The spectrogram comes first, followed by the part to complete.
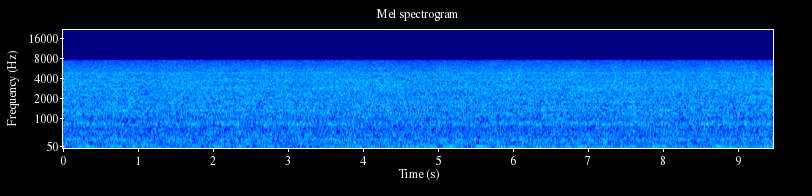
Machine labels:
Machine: fan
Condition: abnormal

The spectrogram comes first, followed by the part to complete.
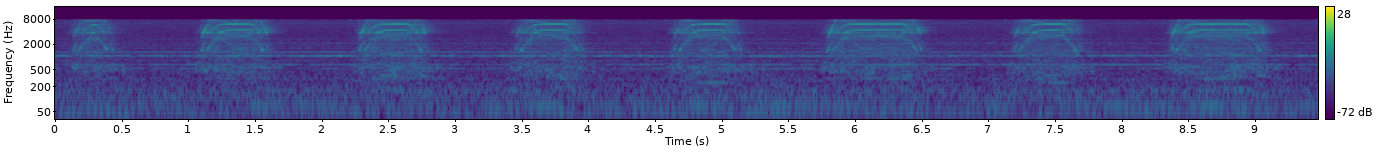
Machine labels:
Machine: slide rail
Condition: abnormal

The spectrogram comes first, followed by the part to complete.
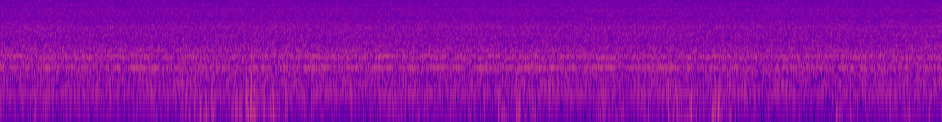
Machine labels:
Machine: fan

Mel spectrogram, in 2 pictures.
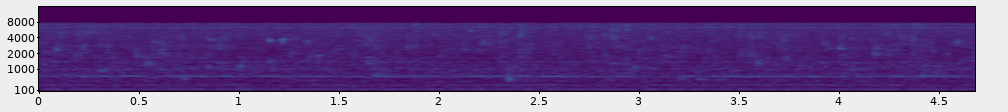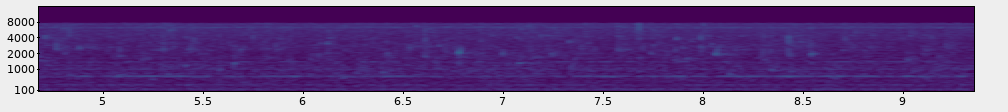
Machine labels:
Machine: pump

